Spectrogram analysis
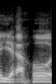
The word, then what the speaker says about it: Yahweh: Ya, saya bolak-balik ngajari bukan Yahweh ya. Yahweh Yaho kali. Itu tulisan YHWH itu bacanya bisa Yaho, saudara. Ya, memang bisa dibaca Yaho ya. Karena akhiran hey di belakang itu adalah perpanjangan wow di depannya.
